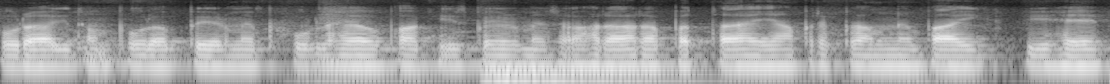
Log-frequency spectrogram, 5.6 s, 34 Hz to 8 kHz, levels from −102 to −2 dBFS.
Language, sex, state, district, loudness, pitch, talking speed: Hindi, male, Uttar Pradesh, Jalaun, -19 LUFS, 110 Hz, 170 wpm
